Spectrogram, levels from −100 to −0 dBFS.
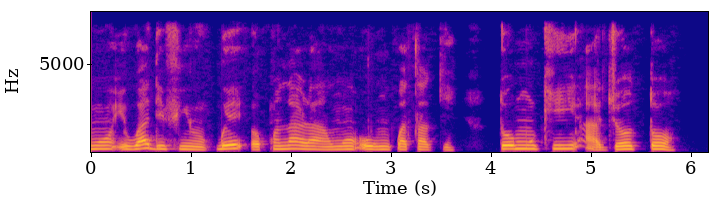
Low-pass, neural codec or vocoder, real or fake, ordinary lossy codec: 7.2 kHz; none; real; none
